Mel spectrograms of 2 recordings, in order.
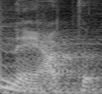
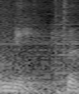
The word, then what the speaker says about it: NEAT: consumiamo durante la giornata, il NEAT o NIT, dipende come lo vogliamo pronunciare, arriva anche a oltre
